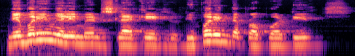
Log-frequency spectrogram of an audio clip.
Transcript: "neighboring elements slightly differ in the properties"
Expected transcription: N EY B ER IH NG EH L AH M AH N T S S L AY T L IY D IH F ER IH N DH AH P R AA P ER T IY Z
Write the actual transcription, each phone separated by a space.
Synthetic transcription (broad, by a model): N EY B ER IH NG EH L AH M AH N T S S L AY T L IY D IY P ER IH N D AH P R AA P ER T IY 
